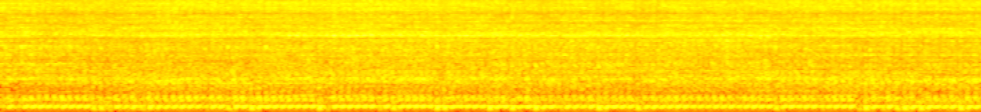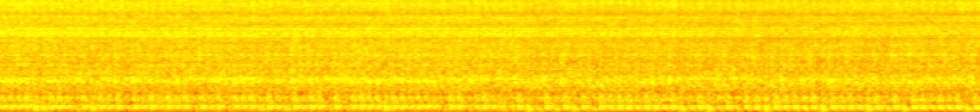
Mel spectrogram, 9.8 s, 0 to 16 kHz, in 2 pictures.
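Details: Suzuki Satria F150 after adding a ground wire to the engine: deep, steady thumping idle with a brief pick-up midway, pulling cleanly without hesitation; revving problem traced to the ground, possibly corroded, bike running right.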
